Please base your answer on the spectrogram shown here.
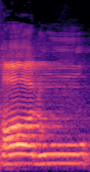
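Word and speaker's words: قالوا: Comme par exemple, qalou, un alif à la fin, on ne prononce pas.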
